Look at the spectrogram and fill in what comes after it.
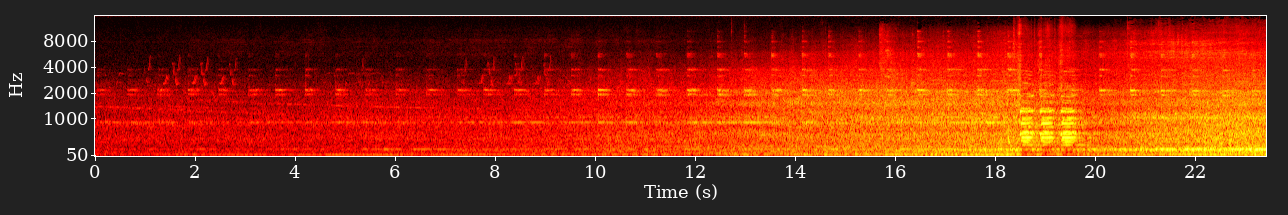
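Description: Intermodal freight train led by GE Dash 9 diesel locomotives approaching and passing, the engine sound growing steadily louder, with a bell ringing at about two to three strokes a second. About 18 seconds in the horn sounds three short blasts.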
